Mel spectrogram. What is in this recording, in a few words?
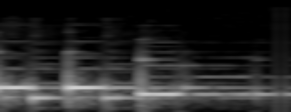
alert ringtone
